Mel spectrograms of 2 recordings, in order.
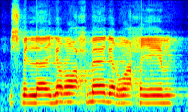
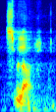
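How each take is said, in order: First: It is recited aloud, clearly audible. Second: It is recited very quietly, barely audible.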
